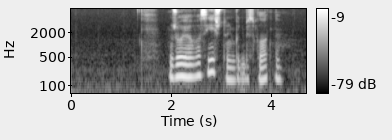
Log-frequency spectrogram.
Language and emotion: Russian, sad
